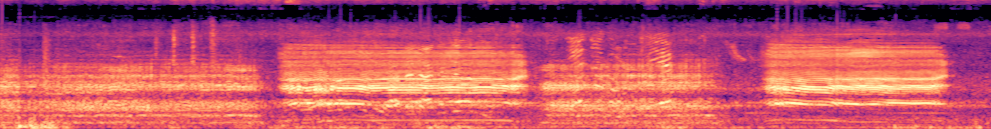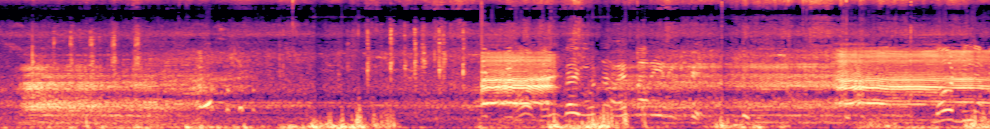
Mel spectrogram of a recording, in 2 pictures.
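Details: Jafrabadi buffalo giving repeated drawn-out, harmonic lowing calls, each about one to two seconds long, separated by short gaps, over a steady background of rumbling noise.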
